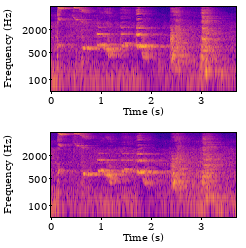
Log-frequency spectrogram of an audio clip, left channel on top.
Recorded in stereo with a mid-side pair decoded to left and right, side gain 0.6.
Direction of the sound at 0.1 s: 50° left.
